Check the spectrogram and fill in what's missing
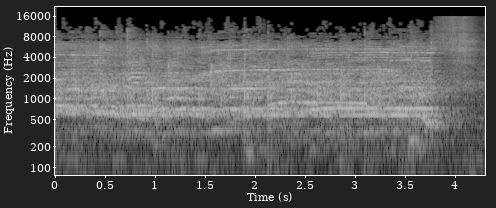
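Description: A television studio audience applauds and cheers in a dense, loud wash of clapping with a few whoops, which drops away abruptly near the end.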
